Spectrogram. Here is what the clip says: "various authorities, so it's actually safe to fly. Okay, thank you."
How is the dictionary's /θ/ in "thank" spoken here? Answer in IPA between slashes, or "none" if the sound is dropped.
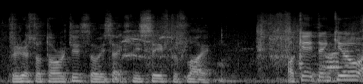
/t/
